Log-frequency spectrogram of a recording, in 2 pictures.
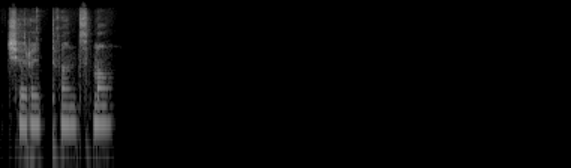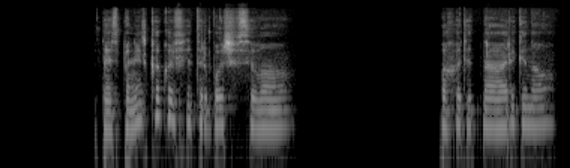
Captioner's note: speaking in foreign language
